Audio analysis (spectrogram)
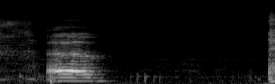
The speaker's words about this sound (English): Now look what you made me do. I'm coughing.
